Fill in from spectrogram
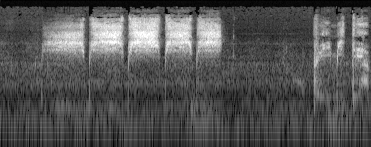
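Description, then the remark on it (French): A person imitates a raptor call to attract tits, making a run of four breathy, hissing bursts, then after a pause a quicker cluster of short, sharper calls. “les rapaces, certains bruits d'oiseaux, pour les faire venir, pour dire ouais, je t'ai vu, viens voir.”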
